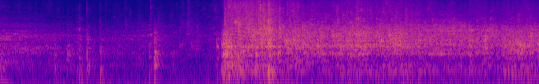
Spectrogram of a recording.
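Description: Water rushing out of a portable washing machine's drain, starting abruptly after a few quiet clicks and handling sounds, then a steady close gushing flow.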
